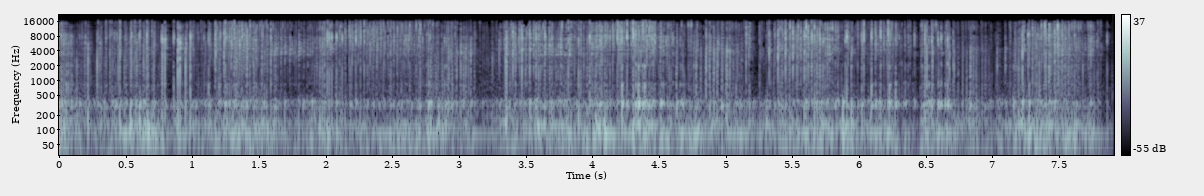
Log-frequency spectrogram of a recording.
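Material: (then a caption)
Steel mesh. Long acrylic nails scratch the hollow steel mesh grille of a pink decorated microphone. The result is a steady, dense, low rumbling scrape with a muffled rattling texture that swells and dips briefly, carrying only faint bright hiss above it.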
